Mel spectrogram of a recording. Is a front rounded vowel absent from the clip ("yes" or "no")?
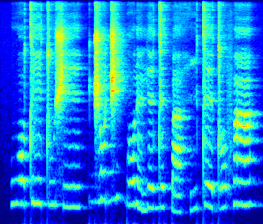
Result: yes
